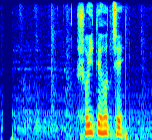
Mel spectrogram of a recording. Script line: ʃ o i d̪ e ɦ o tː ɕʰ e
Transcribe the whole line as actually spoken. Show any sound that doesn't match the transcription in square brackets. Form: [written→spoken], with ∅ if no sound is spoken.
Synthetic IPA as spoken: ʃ o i [d̪→t̪] e ɦ o tː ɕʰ e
